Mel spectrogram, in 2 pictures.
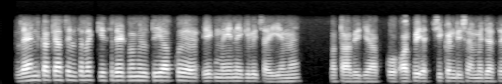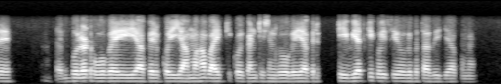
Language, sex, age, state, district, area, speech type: Urdu, male, 18-30, Uttar Pradesh, Siddharthnagar, rural, conversation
